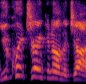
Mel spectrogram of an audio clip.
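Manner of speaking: high, heated, angry, jabbing delivery.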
